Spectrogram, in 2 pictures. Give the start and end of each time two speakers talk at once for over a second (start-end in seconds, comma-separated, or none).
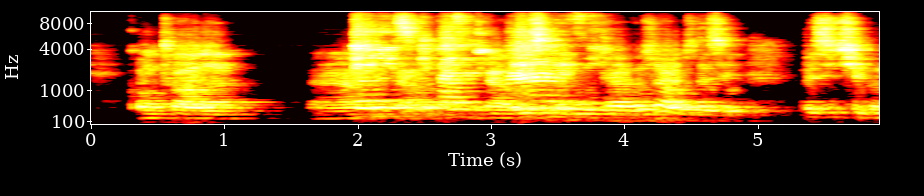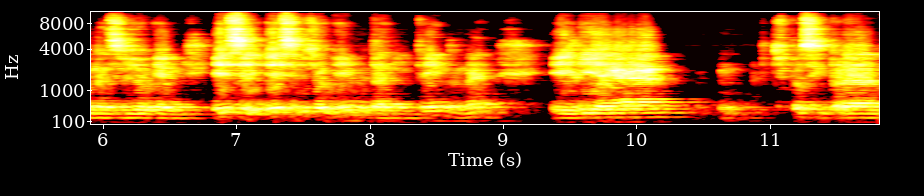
1.9-4.0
